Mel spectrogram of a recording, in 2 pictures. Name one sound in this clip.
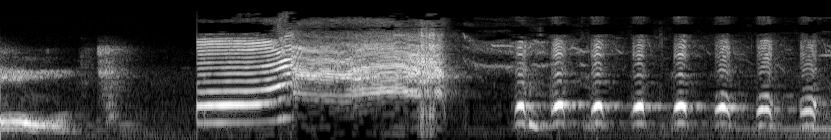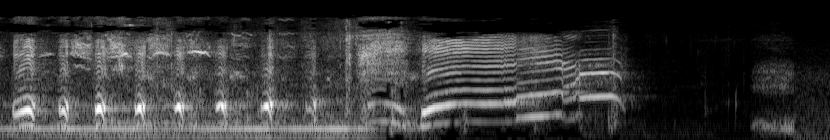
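A baby laughs loudly in bursts of giggles.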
